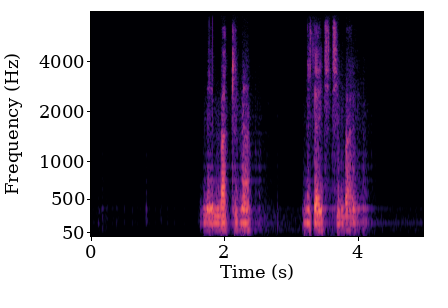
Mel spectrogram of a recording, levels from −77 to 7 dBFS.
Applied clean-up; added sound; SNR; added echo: neural mask model RNNoise.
